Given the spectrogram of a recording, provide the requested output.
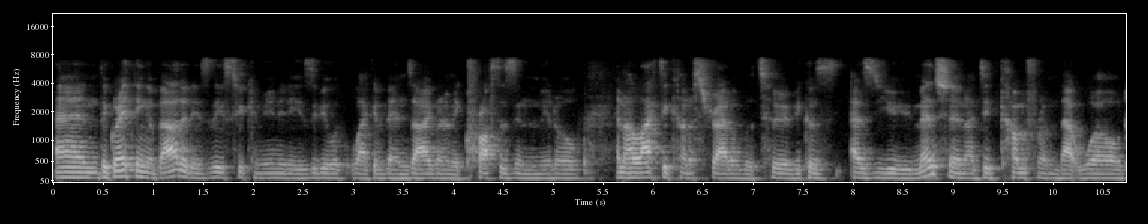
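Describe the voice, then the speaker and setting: A man's fairly low voice in an Australian accent, at a moderate pace with hardly any pauses, monotone and flat, with audible room echo. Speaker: life coach and digital creator. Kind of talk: podcast interview.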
